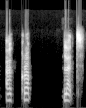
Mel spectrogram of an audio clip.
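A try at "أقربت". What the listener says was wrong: Akrobat, tidak ada lat. Akrobat latnya punya zalzala.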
